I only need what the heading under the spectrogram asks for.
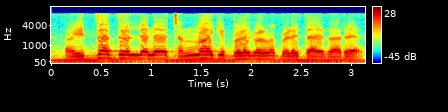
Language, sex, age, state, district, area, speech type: Kannada, male, 30-45, Karnataka, Koppal, rural, spontaneous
